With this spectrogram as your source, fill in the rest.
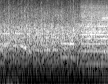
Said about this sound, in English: Crowd starting to feel it.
